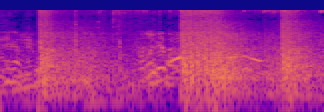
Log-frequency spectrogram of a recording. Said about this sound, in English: A gunman is seen reaching over the shoulders of police to point a pistol at the Temple of Ahmed, whose turban is blown off as the gun discharges.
